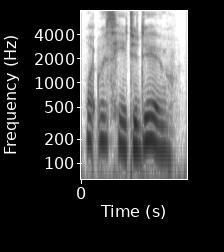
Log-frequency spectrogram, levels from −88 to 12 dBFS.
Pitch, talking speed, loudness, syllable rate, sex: 165 Hz, 280 wpm, -15 LUFS, 5.7 syllables/s, female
